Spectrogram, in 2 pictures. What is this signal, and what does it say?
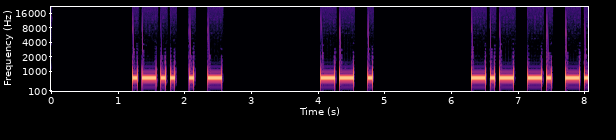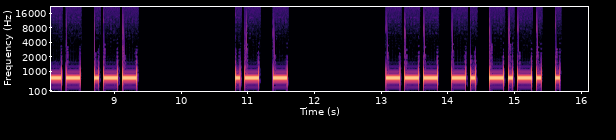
Morse code, heard as a keyed tone, about 17 wpm, 700 Hz. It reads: LET ME KNOW AT ONCE
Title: 3x Word-Spacing - Sentences from Top 300 Words - 17wpm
